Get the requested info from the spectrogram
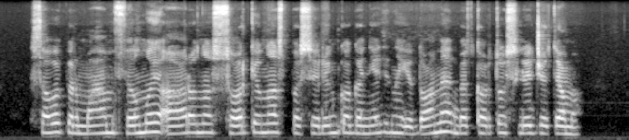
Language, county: Lithuanian, Vilnius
